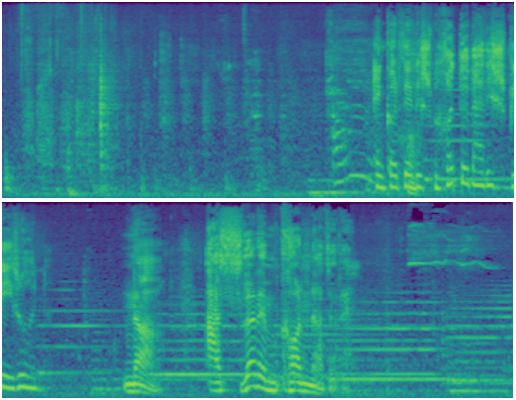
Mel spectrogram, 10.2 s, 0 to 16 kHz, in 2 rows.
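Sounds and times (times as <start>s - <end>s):
dog panting: 0.0s - 4.8s
dog whining or sniffing: 1.4s - 5.0s, 8.8s - 10.2s
speech: 3.7s - 5.7s, 6.3s - 8.7s.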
